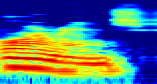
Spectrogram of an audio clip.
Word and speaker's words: orange: And it it is we can say orange. But a native English speaker like me, listen. Orange. Orange. Orange. Orange. Yeah, you can say it a little bit um like one syllable.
